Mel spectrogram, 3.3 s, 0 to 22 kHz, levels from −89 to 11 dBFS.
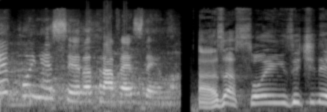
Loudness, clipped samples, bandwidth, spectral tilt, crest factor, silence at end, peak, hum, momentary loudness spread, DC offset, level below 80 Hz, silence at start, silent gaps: -14 LUFS; 0.2%; 17.5 kHz; -3 dB/octave; 14 dB; 0 s; 0 dBFS; none; 10 LU; under 0.1%; -50 dBFS; 0 s; 1.82-1.91 s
